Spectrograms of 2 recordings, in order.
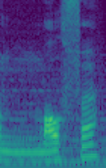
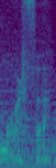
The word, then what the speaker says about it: Malfa: It's also Malfa that is the female, not Morpha. Malfa is Malfa.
